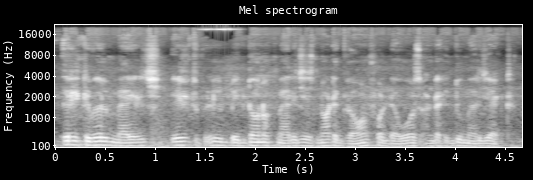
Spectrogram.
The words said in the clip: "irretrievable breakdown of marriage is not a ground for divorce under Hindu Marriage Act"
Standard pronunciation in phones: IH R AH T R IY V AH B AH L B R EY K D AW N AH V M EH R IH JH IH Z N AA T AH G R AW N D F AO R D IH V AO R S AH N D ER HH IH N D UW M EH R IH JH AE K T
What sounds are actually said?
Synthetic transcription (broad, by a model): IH R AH T R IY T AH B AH L B EY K D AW N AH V M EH R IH JH IH Z N AA T AH G R AW N D F AO R D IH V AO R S AH N D ER HH IH N D UW M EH R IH JH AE K T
